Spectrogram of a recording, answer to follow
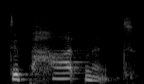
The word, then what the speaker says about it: department: Department, department. That second syllable is stressed again.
